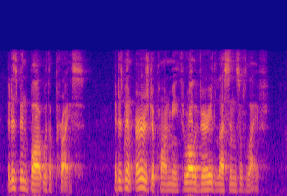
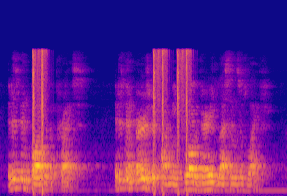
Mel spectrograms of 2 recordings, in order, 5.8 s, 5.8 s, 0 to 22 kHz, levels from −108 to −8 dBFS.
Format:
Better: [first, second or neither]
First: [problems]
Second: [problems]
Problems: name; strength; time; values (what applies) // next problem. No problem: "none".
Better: first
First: none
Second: background sound (Coin (dropping)); 6 dB below the speech // room echo; dies away in 2.4 s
